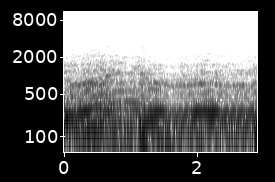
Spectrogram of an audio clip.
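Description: A Dodge Challenger Hellcat accelerates in second gear, its engine holding a loud, steady, throaty roar heard from inside the car, with a slight dip in pitch midway before it climbs again.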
